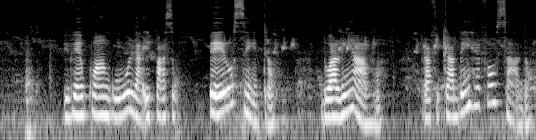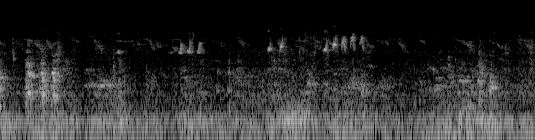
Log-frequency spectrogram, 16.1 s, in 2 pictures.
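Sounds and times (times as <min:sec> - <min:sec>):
faint bird chirps: 0:08.4 - 0:16.0.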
